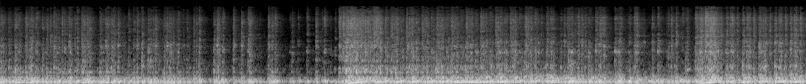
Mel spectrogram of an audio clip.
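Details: Carbureted car just after camshaft break-in, idle timing set the day before: uneven, lumpy idle between throttle blips, revs sagging and stumbling after each rev, running rough and stalling; cause unclear.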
